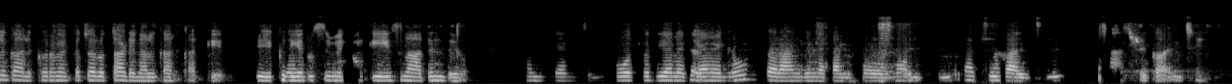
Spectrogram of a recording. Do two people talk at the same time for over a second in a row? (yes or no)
no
